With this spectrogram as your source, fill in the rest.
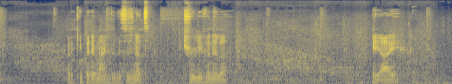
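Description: Monsters roar and growl loudly.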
